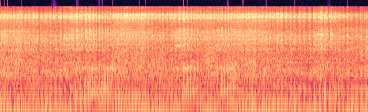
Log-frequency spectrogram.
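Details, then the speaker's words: Honda Supra Fit motorcycle, owner complains noisy and lacking power; busy clattery running with rough low thrum and rattly top end; mechanic suspects worn piston rings, slightly loose cam chain. "disini temen-temen perkiraan saya Hai jelas bagian ring Piston sudah kena Ayah sudah aus ya dan juga bagian rantai kamrat juga agak kendor"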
